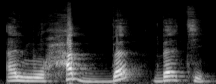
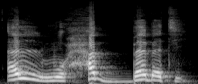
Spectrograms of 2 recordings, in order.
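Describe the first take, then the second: No difference in how they are said.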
